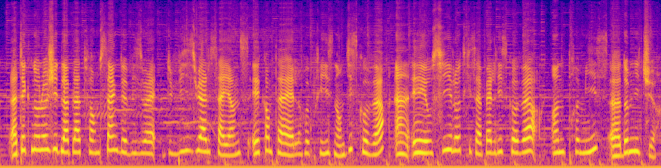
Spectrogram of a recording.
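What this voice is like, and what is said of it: Heavy French accent on English terms. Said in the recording (French): “J'ai un très mauvais accent”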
